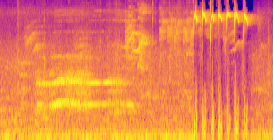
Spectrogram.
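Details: Scarlet-headed flowerpecker with a sharp, wild-sounding song meant for tutoring caged birds; a drawn-out tonal whistle from another bird comes first, then seven crisp, very high ticks in an even rapid series.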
